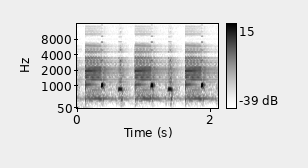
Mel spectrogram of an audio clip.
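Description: An electronic alarm-like beeping pattern closes the song. It is a held buzzy tone followed by two short higher blips, repeating about every three-quarters of a second.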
